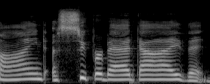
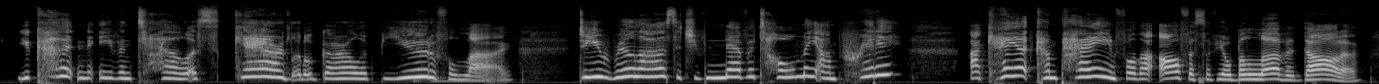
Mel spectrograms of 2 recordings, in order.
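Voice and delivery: acted, put-on American Southern accent; 3 semitones higher than usual. Asked to do her speech, reading a couple of its lines in a southern accent. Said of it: "Can you do it in Southern accent for me?".

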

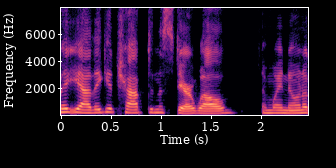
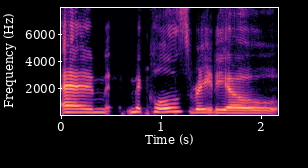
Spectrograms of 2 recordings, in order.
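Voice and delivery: ordinary talk, nothing marked

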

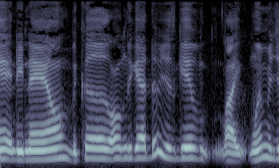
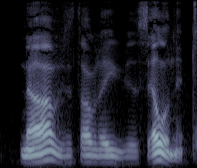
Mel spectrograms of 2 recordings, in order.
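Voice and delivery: casual, offhand, nonchalant, very low and very quiet; 7 semitones lower, 9 dB quieter than usual. Clarifying a remark when asked about it, nonchalant. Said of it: "the way you said it was so nonchalant".

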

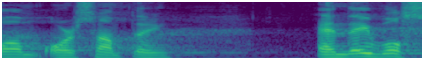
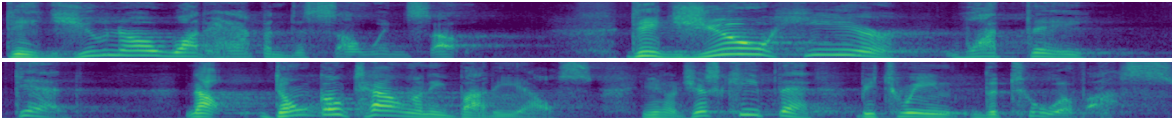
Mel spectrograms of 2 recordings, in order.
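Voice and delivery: put-on whisper. Acting out a gossip sharing a secret: imitating a whisperer. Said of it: "They're gonna whisper it to you".

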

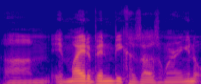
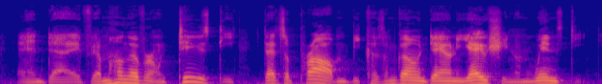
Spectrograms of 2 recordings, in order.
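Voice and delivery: local Baltimore accent; 2 semitones higher, 6 dB louder than usual. Showing how a baltimore person talks: baltimore accent. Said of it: "the Baltimore accent goes um, goes a little bit like this".

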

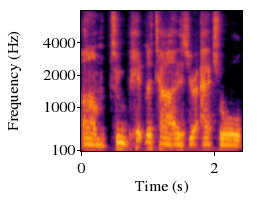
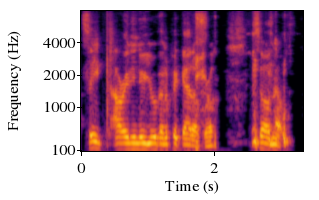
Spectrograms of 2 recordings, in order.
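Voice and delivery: ordinary delivery

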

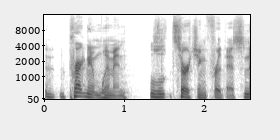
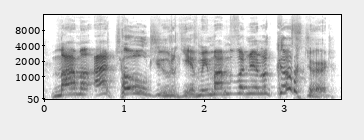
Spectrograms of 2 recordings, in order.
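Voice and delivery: put-on badly done, very high-pitched baby voice; 11 semitones higher than usual. Joking about feeding babies raw eggs, voicing a baby: bad Rocky baby voice. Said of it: "not a very good voice for Rocky baby".

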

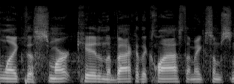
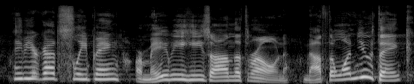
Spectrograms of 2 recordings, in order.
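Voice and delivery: swooping, mocking, sarcastic taunting tone; 8 semitones higher than usual. Retelling Elijah taunting people crying out to Baal: imitating Elijah's sarcastic taunt. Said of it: "That's sarcasm".

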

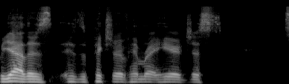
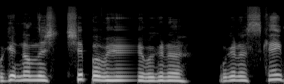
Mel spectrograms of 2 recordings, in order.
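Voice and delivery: put-on South African accent, much higher; 6 semitones higher than usual. Friends picking voices, doing the rock monster from Thor with a South African accent. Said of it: "Sounds like he's from like South Africa".

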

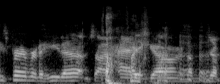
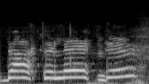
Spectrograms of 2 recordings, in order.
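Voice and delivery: put-on feminine voice, much higher and louder; 11 semitones higher, 4 dB louder than usual. Asked to say a name in a feminine tone; put-on feminine tone. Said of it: "speak in a feminine tone right quick".

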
